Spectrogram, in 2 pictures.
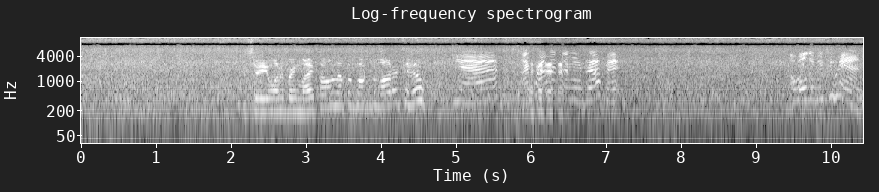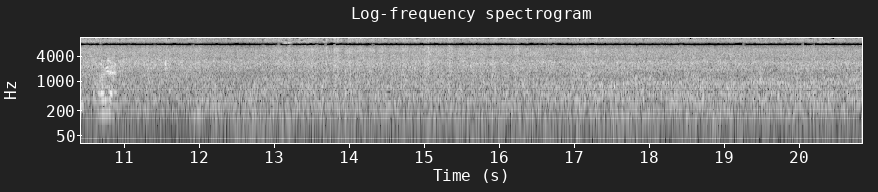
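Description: A stream rushes steadily over rocks outdoors.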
